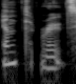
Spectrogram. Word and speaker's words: nth root: we're looking at nth roots here the nth root that's how it's pronounced looks like this the N that's there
